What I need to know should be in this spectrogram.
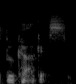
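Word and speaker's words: Bukauskas: bacchus for bu caucus now i understand how to pronounce his name and i understand why i wasn't trying to pronounce his name a certain way because it sounds like but instead it's bukakis and i'm just trying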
